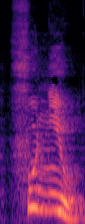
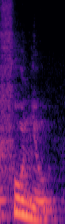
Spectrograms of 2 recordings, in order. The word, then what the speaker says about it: funil: Funil, não é fúnil. É funil.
